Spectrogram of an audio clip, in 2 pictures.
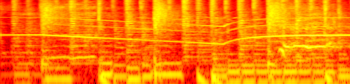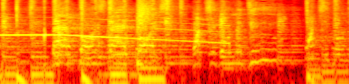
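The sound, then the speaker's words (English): Dramatic, driving music with a heavy beat, overlaid by a loud police siren that wails down and back up in long sweeping tones, then the track cuts off abruptly near the end. “That's that music and the sirens and the gunshots kind of traumatizing”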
